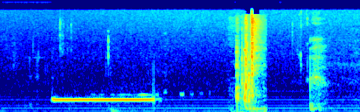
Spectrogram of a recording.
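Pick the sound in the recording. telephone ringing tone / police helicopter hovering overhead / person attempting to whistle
telephone ringing tone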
